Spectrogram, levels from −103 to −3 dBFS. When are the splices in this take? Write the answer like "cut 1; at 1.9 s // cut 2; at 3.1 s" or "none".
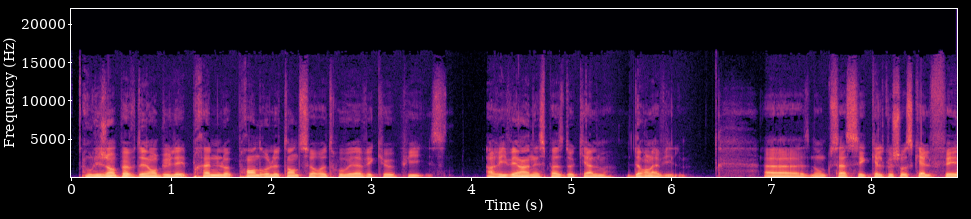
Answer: none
